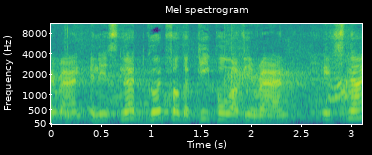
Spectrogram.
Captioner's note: some Applause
